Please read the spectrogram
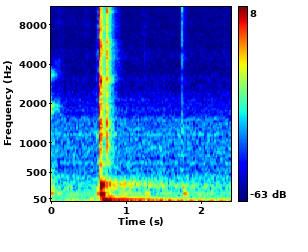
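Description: A single sharp click at the computer desk about half a second in, with a brief low thud under it, then a faint tick near the end.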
